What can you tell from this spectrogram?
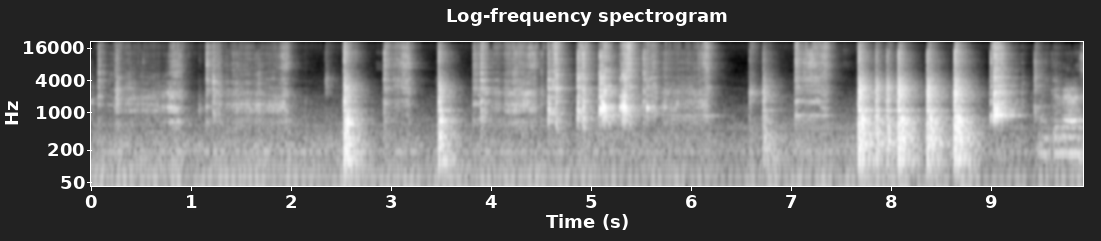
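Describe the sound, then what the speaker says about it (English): A metal spoon stirring milk in a cup, giving bursts of rapid clinking and scraping against the sides, close and clear, with pauses between rounds of stirring. "I'll give that a stir now."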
